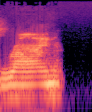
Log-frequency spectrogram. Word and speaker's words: Ryne: So, on Instagram is Ryan. R-Y-N-E.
